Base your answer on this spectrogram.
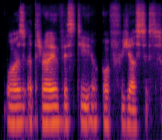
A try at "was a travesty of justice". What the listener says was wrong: Travesty, we start high.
